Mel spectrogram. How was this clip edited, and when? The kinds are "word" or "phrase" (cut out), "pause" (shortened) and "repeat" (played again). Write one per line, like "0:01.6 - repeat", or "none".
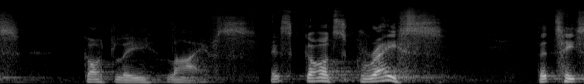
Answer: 0:02.6 - pause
